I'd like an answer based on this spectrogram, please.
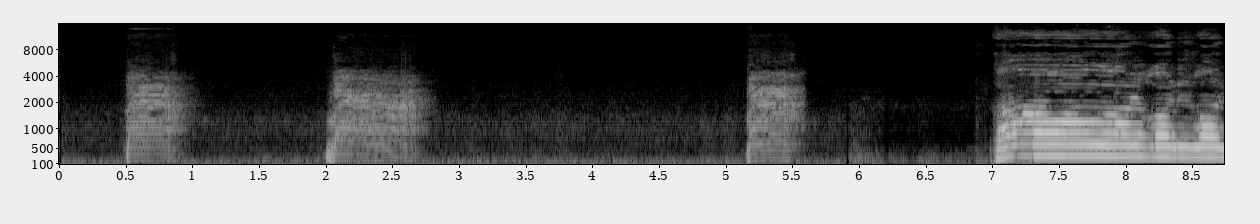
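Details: A domestic cat making strange sounds: three short, harmonic, wavering meows spaced a few seconds apart, then a longer, louder, steadier drawn-out cry at the end, over a quiet room.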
